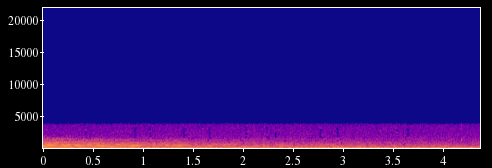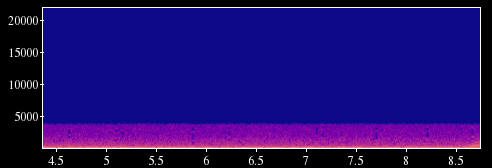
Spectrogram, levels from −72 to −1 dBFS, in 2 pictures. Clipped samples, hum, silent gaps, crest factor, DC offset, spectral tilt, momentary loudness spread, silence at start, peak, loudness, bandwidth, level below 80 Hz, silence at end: under 0.1%; none; none; 14 dB; 0.8%; -7.5 dB/octave; 4 LU; 0 s; -6 dBFS; -24 LUFS; 4.1 kHz; -22 dBFS; 0 s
